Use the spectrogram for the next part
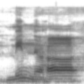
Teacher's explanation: اخرج منها ماءها ومرعاها، اخرج، خا کو پر پڑھیں گے اس لیے کہ مستعلیہ میں سے ہے، را کے اوپر زبر ہے اس لیے را کو بھی پر پڑھیں گے، جلدی پڑھیں گے، جیم کو بھی جلدی پڑھیں گے۔ اخرج منها، نون ساکن کے بعد ہا حروف حلقی میں سے آنے کی وجہ سے یہاں پر اظہار ہو رہا ہے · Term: اظہار حلقی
